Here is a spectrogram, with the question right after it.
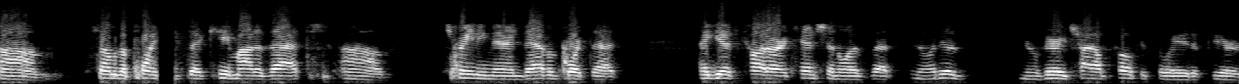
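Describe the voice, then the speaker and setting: With long, frequent pauses, a man with an American accent speaks at a moderate pace and medium pitch in a monotone, flat intonation. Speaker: after-school program director. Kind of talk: webinar panel talk. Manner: halting, many fillers.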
